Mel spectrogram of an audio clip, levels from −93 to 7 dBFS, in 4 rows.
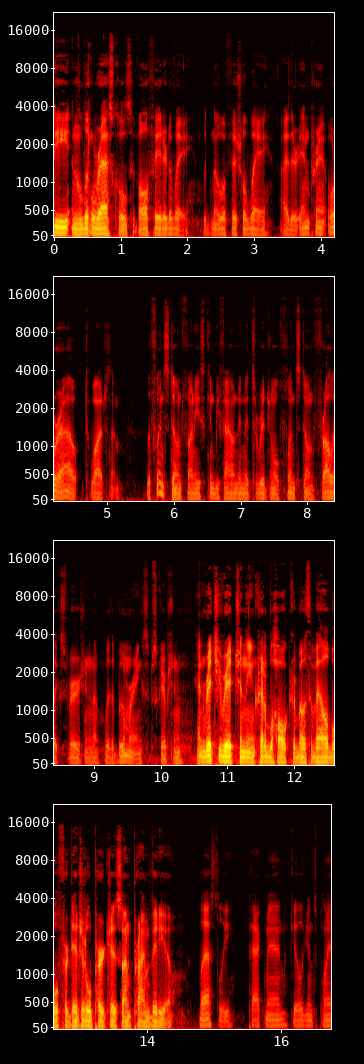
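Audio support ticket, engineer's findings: Zipper noise at 0.49–1.83 s (roughly 15 dB fade-down), 9.50–10.87 s (roughly 15 dB rise) and 14.29–15.06 s (roughly 20 dB drop). Gain stage stepping unsmoothed, about 20 then 50 steps a second. Regular ticking only while level moves, unlike random crackle.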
